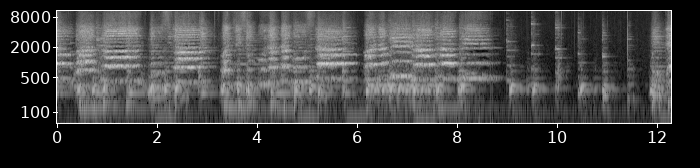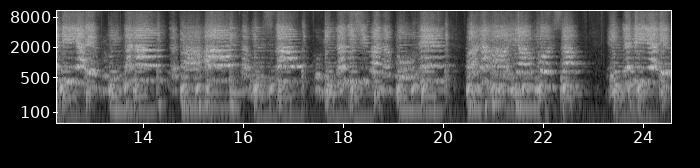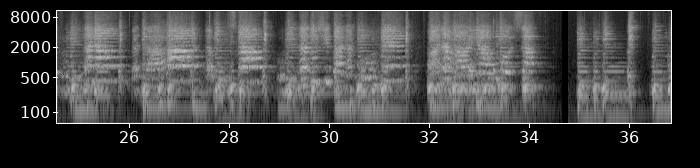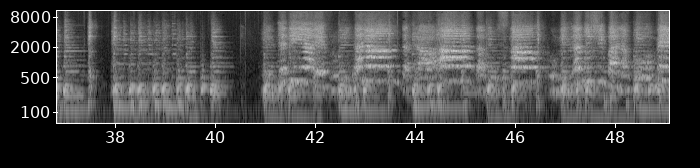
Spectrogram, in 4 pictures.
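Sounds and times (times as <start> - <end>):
song with group singing: 0.0 - 9.2, 11.9 - 34.4, 40.9 - 49.0.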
